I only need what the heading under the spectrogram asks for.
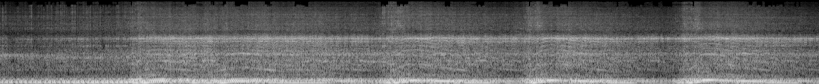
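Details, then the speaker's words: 2004 Buick Century running after a custom power steering return line was fitted and fluid refilled: steady high whine over rising and falling revs, power steering pump noise while air works through. "Now that power steering pump noise, you'll hear that for a bit."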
